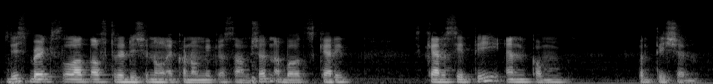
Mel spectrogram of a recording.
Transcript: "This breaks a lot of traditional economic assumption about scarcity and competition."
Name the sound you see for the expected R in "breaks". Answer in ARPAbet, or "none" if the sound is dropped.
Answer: none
